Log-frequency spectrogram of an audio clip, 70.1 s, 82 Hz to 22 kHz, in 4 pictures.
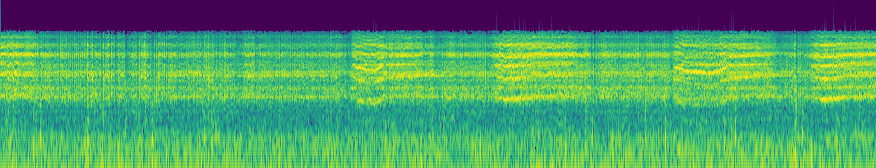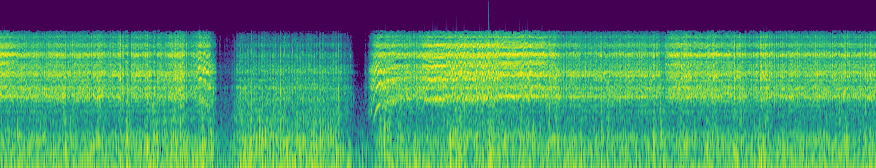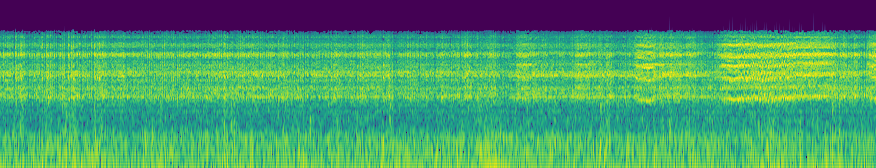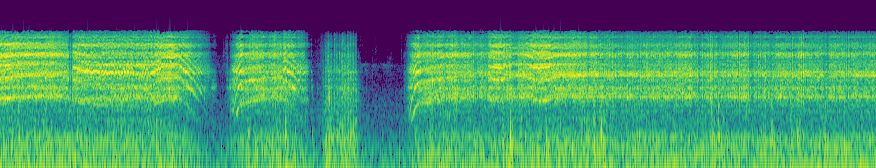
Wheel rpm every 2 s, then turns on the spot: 230, 230, 230, 230, 230, 220, 230, 220, 220, 230, 200, 50, 90, 200, 230, 230, 230, 230, 230, 230, 230, 230, 230, 230, 230, 210, 230, 200, 90, 70, 100, 220, 230, 230, 230.
22-24 58-60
